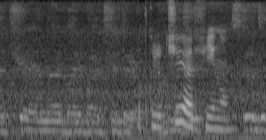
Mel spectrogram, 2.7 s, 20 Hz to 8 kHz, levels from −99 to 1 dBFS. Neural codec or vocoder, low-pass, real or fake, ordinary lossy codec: none; none; real; none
